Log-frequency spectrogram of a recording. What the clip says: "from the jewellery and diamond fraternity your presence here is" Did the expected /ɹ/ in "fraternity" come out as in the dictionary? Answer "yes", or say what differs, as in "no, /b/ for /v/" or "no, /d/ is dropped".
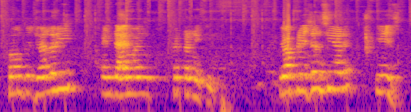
no, /ɹ/ is dropped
